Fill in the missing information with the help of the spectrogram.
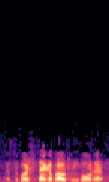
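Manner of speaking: normal talking voice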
